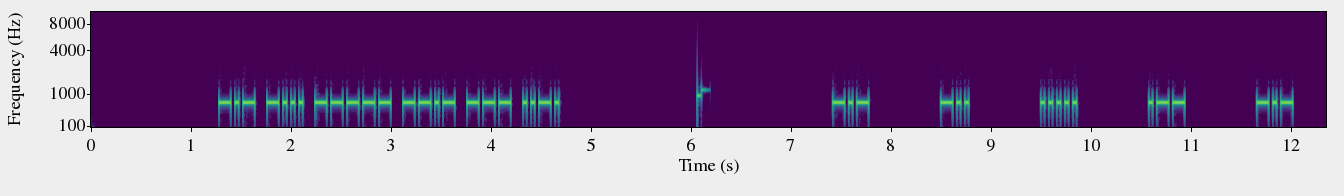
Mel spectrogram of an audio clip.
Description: Morse code, heard as a keyed tone, about 29 wpm, spaced as for 16 wpm, 700 Hz. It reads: KB0QOF KD5WK
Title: USA Call Signs - 6 Characters - 6x Character Spacing - 30wpm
